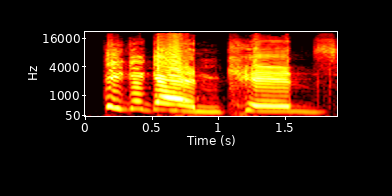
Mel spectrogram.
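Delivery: loud, high, taunting; mock tough comeback. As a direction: throw it at them like a victory line. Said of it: "And she goes".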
